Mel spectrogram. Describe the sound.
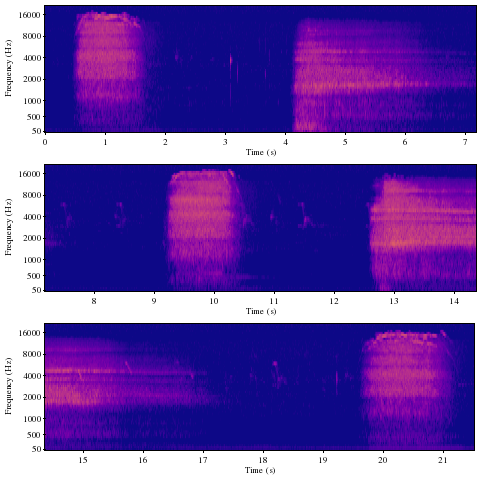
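Deep breathing during a breathing meditation: five long, wind-like breaths with no talk, alternating shorter and longer strokes, each separated by a few seconds of near silence over a faint steady low hum.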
